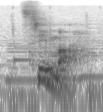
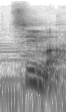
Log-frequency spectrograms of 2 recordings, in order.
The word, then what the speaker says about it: Zimmer: La Z, al principio de la palabra, se pronuncia como una TS. Por ejemplo, das Zimmer, la habitación. Das Zimmer.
